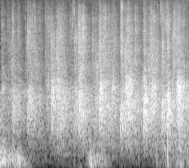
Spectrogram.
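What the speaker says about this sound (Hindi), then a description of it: "एक बार इन सब बहादुरों के लिए तालियां हो जाए" Audience applause at an event, a continuous, even crackle of many hands clapping at moderate volume for about three seconds.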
